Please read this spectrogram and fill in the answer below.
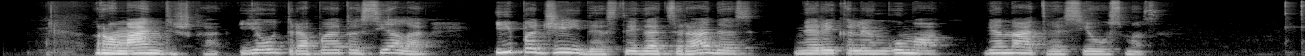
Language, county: Lithuanian, Vilnius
